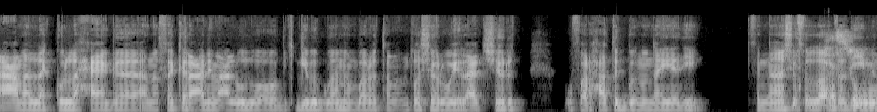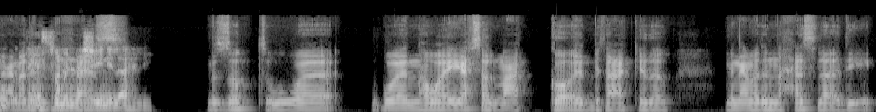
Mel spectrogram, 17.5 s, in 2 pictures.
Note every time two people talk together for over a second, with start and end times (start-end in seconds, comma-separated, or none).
8.2-10.1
